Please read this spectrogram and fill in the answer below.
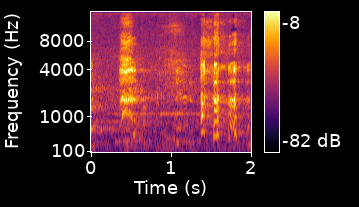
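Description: Brief vocal sounds from people in the congregation: a short burst about half a second in and a few clipped sounds a little after halfway.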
